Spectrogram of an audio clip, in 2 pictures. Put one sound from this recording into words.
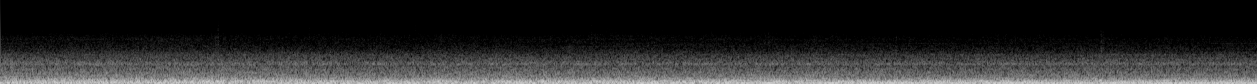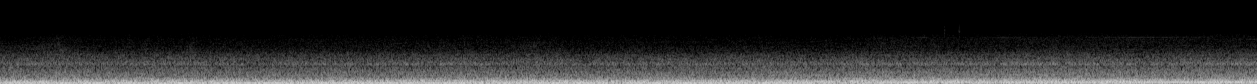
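Tyres roar on an asphalt road.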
